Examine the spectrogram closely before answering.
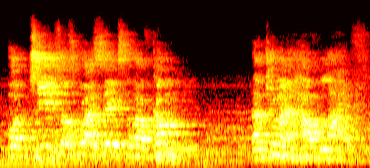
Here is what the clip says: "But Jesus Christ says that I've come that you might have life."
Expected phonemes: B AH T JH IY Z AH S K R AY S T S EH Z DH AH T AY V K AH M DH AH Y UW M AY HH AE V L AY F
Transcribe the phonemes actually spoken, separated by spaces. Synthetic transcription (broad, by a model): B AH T JH IY Z AH S K R AY S T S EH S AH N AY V K AH M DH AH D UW M AY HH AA F L AY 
